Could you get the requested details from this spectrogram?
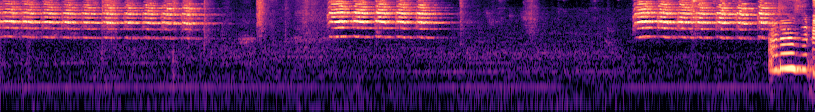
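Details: A pet conure gives three bursts of loud, shrill, ringing screams about two seconds apart, the kind of excited screaming it gave whenever its owners got home, with a person talking and a low steady hum underneath.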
